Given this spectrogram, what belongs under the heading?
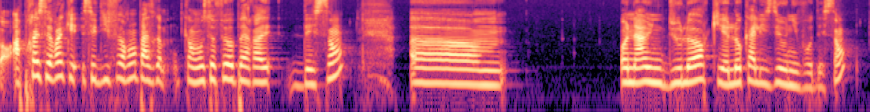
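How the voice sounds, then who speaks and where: In a very clean recording with a silent background, a woman speaks at a moderate pace and a fairly high pitch, with ordinary pitch variation and long, frequent pauses. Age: 30s. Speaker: real estate agent sharing plastic surgery experience. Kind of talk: testimony. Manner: halting, many hesitations.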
